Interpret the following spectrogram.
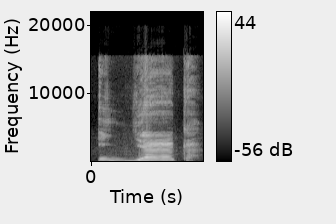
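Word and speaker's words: إِيَّاكَ: Jadi bacanya i tambah ya menjadi iya. Seperti itu. Coba 1, 2, 3. Iyyaka.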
